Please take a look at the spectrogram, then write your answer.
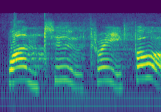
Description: Intro Sound Effect
Download a high-quality intro sound effect.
